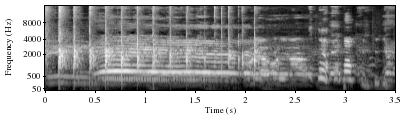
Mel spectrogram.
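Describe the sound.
Loud, brisk applause with sharp, rapid hand claps from a small group, while voices cheer and hold drawn-out whoops over the clapping before it thins out near the end.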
